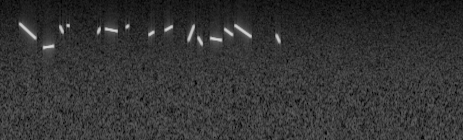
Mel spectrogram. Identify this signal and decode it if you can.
Bird-like chirps. There is no code.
